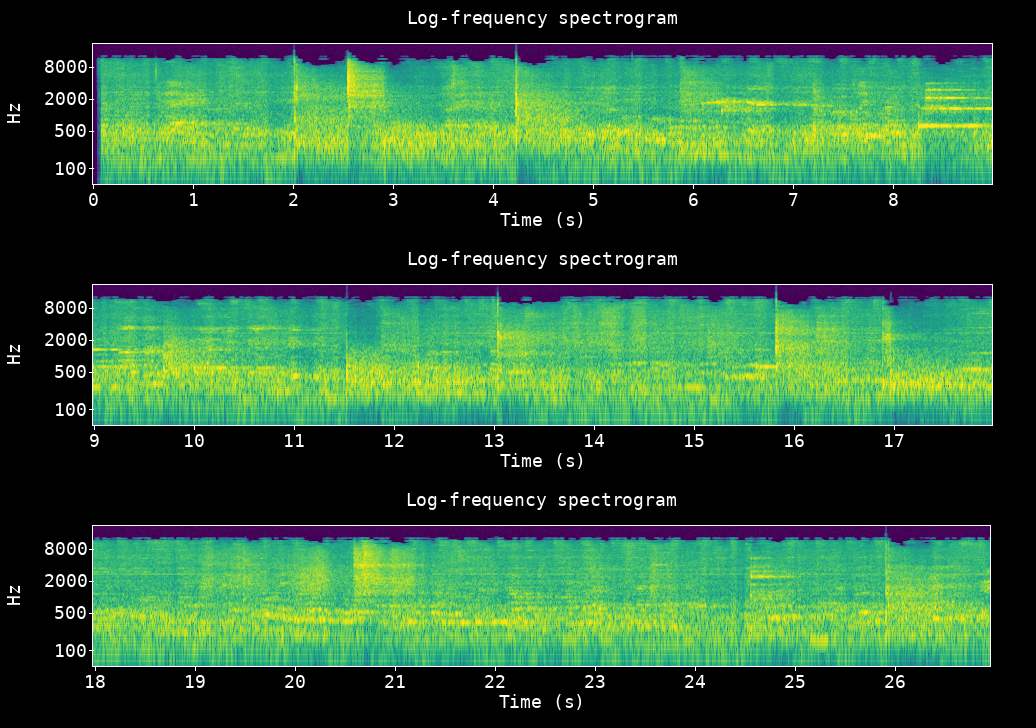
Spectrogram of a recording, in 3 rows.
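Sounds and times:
indoor facility noise: 0.0s - 26.9s.

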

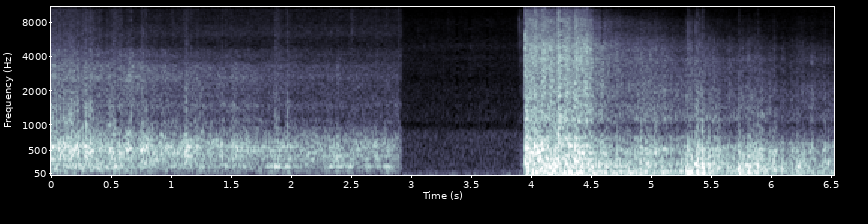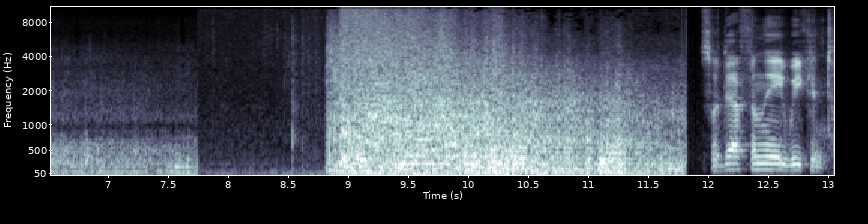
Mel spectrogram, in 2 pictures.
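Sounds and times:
thunder crack and rumble: 0.0s - 3.0s, 4.0s - 7.8s, 8.8s - 11.8s.

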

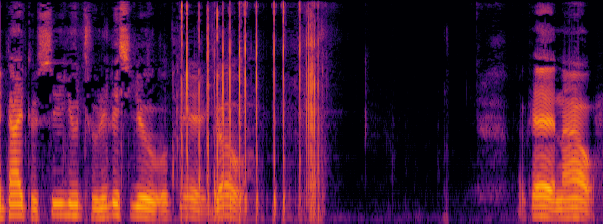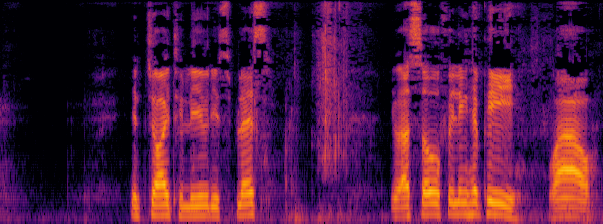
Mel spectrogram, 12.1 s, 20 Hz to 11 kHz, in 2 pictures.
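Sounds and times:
sharp clicks: 1.8s - 3.2s.

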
